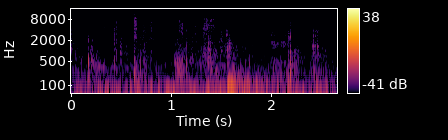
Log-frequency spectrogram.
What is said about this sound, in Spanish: Camina por la calle con los fardos a cuestas.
